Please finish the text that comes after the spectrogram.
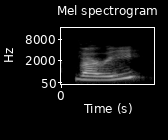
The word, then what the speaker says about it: Wari: So, like Rebecca said, I am going to talk about a tribe called the Wari, which can also be pronounced as Vari.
